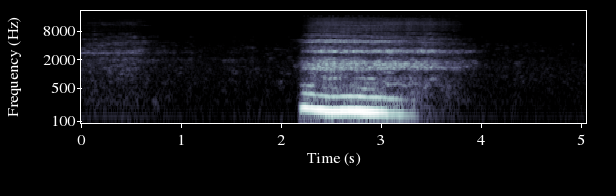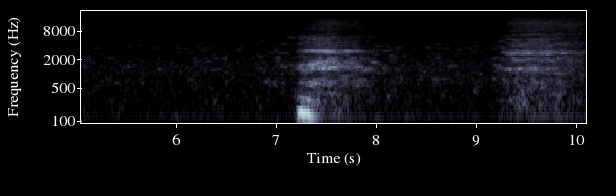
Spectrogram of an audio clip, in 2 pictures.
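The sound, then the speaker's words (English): Deep breaths, taken alone with long pauses between them: the first is a long, loud exhale with a voiced tone, followed by shorter, softer airy breaths. “Just going to take a few breaths.”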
